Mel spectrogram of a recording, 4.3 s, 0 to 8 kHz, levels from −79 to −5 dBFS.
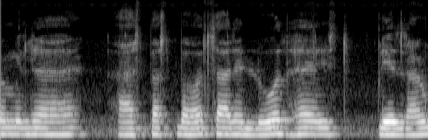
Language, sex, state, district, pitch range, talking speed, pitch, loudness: Hindi, male, Bihar, West Champaran, 135-140 Hz, 180 wpm, 135 Hz, -18 LUFS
